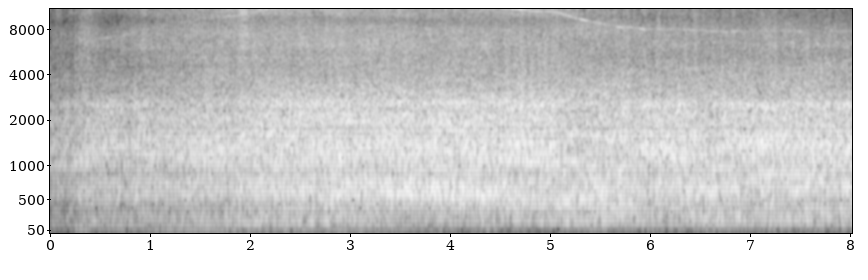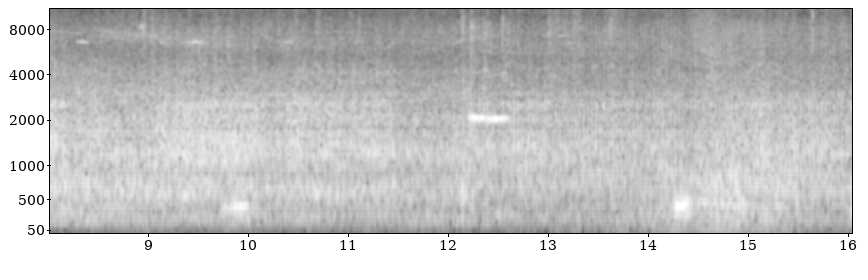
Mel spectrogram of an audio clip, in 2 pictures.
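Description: Valtra tractor's diesel engine running as the tractor drives close by, the sound building over the first couple of seconds and then holding steady.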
